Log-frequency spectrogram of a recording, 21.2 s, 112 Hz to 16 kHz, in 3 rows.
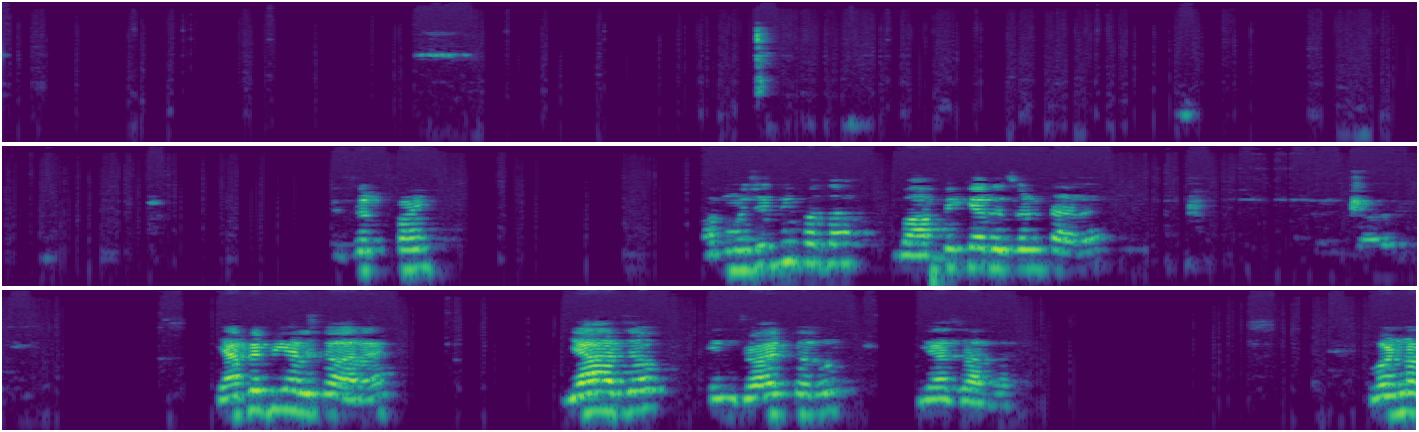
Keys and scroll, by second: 8.1 v.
